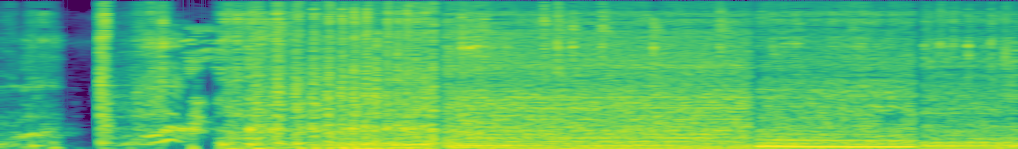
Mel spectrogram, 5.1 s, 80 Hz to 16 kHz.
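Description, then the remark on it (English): A lawnmower with a Briggs & Stratton 600cc motor sputters to life, then settles into a loud, steady buzzing drone with a low rumbling hum, its pitch rising slightly for a moment near the end. “I know y'all probably curious about what kind of power plant I got in this luxurious cutting machine. This is a Briggs & Stratton 600cc motor.”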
